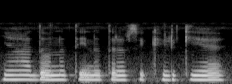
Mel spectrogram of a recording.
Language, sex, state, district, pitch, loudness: Hindi, female, Jharkhand, Palamu, 210 Hz, -15 LUFS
